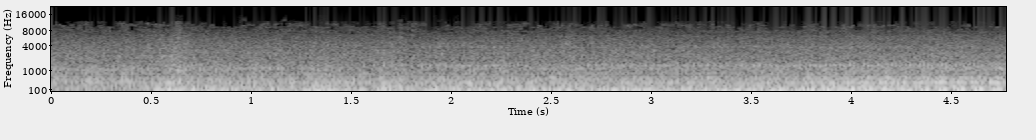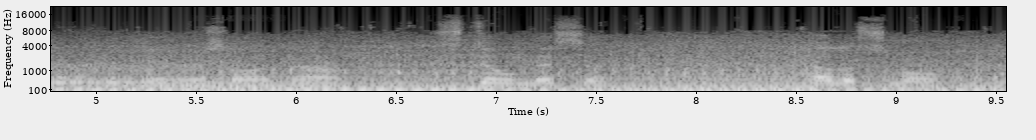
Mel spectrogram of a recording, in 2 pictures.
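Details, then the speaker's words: Audi A4 B8 TSI, jump-started: an uneven, stumbling, lumpy idle. It is still misfiring, with raw unburnt fuel and smoke coming out, blamed on a bad injector. "can smell the fuel yeah see it's wet fuel coming out too it's not being burnt all the way"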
